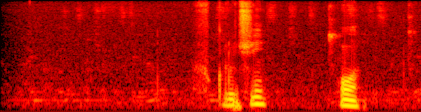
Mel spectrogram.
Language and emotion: Russian, neutral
